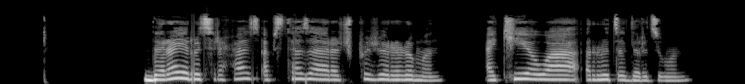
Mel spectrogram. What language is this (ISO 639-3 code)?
abk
